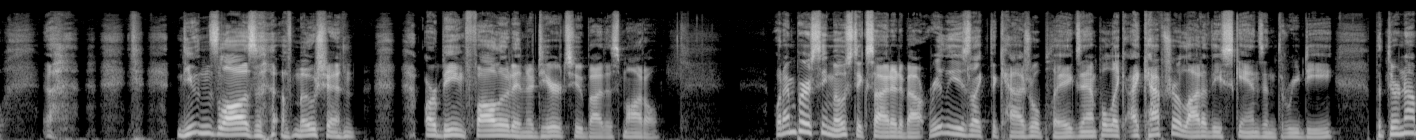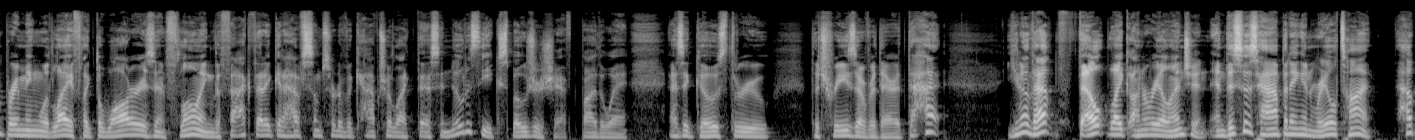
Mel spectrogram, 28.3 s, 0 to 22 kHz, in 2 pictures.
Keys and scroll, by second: 0.0 Right, 5.0 Right, 6.9 Left, 7.4 Up, 8.8 Up, 9.8 Right, 10.8 Down, 11.2 Right, 13.0 Right, 14.2 Up, 15.2 Down, 15.6 Right.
